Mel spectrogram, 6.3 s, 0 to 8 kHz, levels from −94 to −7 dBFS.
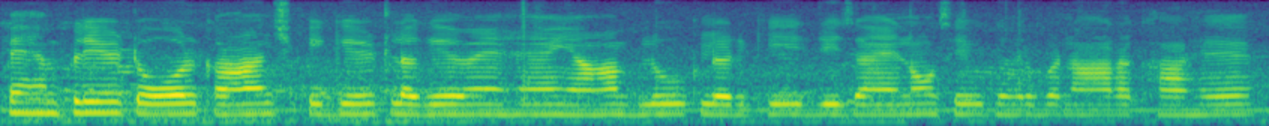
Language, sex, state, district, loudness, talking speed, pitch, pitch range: Hindi, female, Rajasthan, Bikaner, -17 LUFS, 170 wpm, 195 Hz, 195-200 Hz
